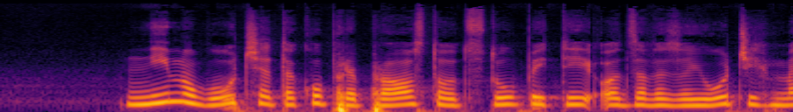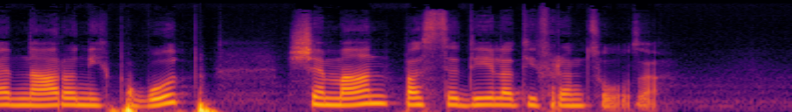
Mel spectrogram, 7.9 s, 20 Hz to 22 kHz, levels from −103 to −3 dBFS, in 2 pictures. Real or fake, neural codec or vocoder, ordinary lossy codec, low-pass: fake; autoencoder, 48 kHz, 32 numbers a frame, DAC-VAE, trained on Japanese speech; MP3, 96 kbps; 19.8 kHz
